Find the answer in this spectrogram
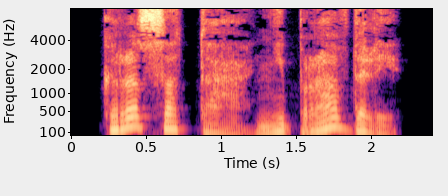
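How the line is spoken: Purring. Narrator (Russian): промурлыкала Сирин

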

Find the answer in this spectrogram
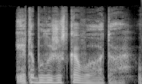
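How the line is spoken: Breathy exhale. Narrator (Russian): выдохнул Макс

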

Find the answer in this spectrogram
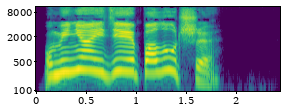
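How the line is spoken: Monstrous voice. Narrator (Russian): Монструозным голосом заявляет Аскольд

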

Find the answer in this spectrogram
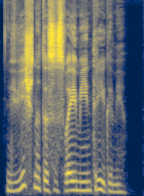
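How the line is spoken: Reproachful sigh. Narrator (Russian): укоризненно вздохнул Идрис

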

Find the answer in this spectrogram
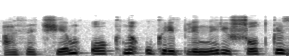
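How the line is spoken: Furious whisper. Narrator (Russian): зашептала я, с яростью

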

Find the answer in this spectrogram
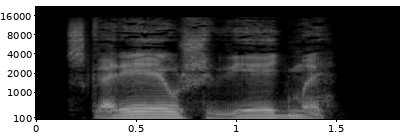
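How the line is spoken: Irritated. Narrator (Russian): раздраженно добавил он

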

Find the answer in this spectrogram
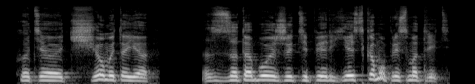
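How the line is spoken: Apologetic deep bass voice. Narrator (Russian): словно вспомнив о важном, извиняющимся тоном пробасил

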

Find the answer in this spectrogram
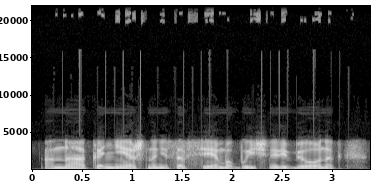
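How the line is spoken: Purring, contented voice. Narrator (Russian): говорит мама мурлыкающим голосом сытой кошки

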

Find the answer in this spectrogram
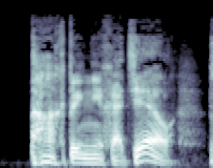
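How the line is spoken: Angry laugh. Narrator (Russian): зло рассмеялся отец

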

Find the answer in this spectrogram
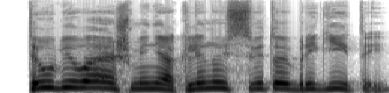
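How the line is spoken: Groaning mercenary. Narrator (Russian): застонал наемник

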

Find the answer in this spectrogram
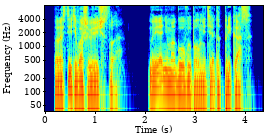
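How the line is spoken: Calm reply. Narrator (Russian): спокойно ответил я

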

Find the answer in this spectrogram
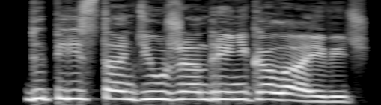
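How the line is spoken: Pleading. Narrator (Russian): взмолилась

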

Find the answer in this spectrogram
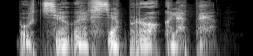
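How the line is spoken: Soundless whisper. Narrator (Russian): беззвучно шептали его губы

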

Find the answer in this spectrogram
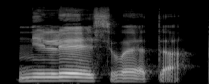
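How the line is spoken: Demonic growl. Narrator (Russian): прорычал демон

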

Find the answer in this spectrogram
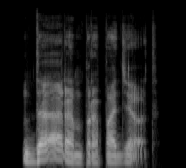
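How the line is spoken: Grumbling. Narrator (Russian): проворчал Коссел

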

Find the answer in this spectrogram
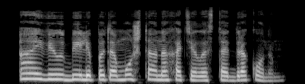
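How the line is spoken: Dry reply. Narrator (Russian): сухо ответила

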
